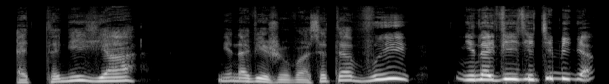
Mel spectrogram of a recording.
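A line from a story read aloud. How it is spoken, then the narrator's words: Agitated sobbing. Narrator (Russian): рыдала Кэти, больше не скрывая своего волнения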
